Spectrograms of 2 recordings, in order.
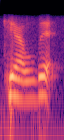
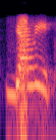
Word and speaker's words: Galit: And so without further ado, I'm just totally going to introduce Galit. Did I pronounce it right? – Galit, yes. – Galit, there.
